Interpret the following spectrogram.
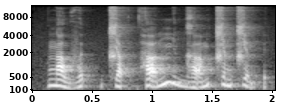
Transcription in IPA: ŋ a˧˩ w v ə˦˥ t̚ | t͡ɕ a˨˩ k̚ t̪ʰ a̰˧˥ n ɲ ɨ̤˨˩ ŋ ɣ a̰˧˥ m t͡ɕ ə˨˦ n t͡ɕ ḛ˧˨ m ʔ

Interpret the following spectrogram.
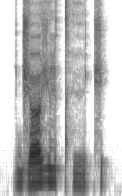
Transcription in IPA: d͡ʒ ɜ ʒ i tʰ e̤ t͡ʃ

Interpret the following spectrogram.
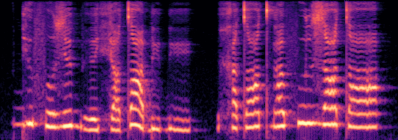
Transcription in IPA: bʲ ɯ˦ f o˧ z ø˦ bʱ ø˨ fʲ e˨ tˤ æ˦˨ ɓ y˨ ɓ y˨ | x ø˧ tˤ w ø˦ tˤ ɡ o˦ f u˦ l z ɑ˦ t ɑ˦

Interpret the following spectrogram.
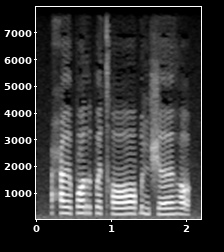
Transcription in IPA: ħ əː p ɔ r p ə tʰ ɔː ɓ ə ŋ ʃ əː ɦ ɔ

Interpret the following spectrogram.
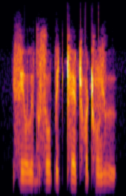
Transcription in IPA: s e o̯ l ɯ d u s o p e c ʈʰ ɛː ʈʰ ɔ ʈʰ õ ʒ ɯː

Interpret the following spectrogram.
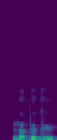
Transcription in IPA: m œ b ʏ ɡ y

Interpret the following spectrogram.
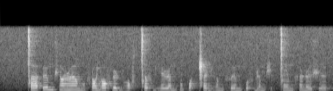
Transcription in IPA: ǀ ɐ ʔ ø m ʃ ɔ̃ ɭ œ̃ ɡʷ ə̃ f ɽ ɔ j ɔ f ɽ ø ɖʱ ɔ f ǀ ə f ɖʱ e ɭ ə m p ə̃ p ɔ ǁ ə ɖʱ œ m f ø m p ʊ f ɖ œ m ʃ ə ǀ ẽ m x œ̃ ɳ ʏ ʃ ʏ

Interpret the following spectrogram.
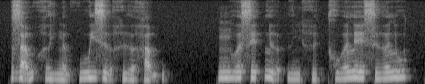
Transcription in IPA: z a̰˧˥ w h ə̤˨˩ j n ə̰˧˨ w h w u˧ j z ɨ̰˧˨ ə̯ h ɨ˧˩ ə̯ h a̰˧˨ w ʔ | ɲ u˧ ə̯ s e˦˥ t̚ l ɨ̰˧˨ ə̯ ʔ ɨ̤˨˩ n h ɨ˨˩ t̚ x u˨˦ ə̯ l e˧ s ɨ˨˦ ə̯ l u˦˥ t̚

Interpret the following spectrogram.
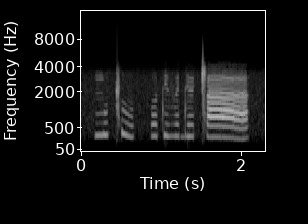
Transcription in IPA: m u ǁ u | o t y v ø d ø ǁ aː

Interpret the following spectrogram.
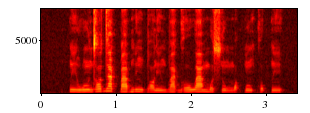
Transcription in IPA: k͡p ĩ˧ w ũ˧ d ɔ˦ d a˦˨ k͡p a˧ b ĩ˧ ɡ͡b ɔ˨ ɾ ĩ˨˦ b a˧ ɡ o˦ w a˦ m o˧ s ũ˨ m ɔ˨ k͡p ũ˧ k o˨ k͡p ĩ˧

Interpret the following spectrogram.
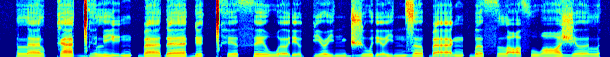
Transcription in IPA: l æ˩˧ l k æ˥˨ ɡ͡ǀ ɪ˩˧ l j ḭ˥˨ ŋ ɓ æ˨˩ ɗ ɛ˧˥ ɠ ɪ˥ ǀʰ ɪ˨˩ θ ɪ˥˨ w ə̰˨˩ ɾʲ ə̰˧ pʲ ə˞˩˧ j n d͡ʒ u˨˩ ɾʲ ə̰˧˥ j n z ə˧˥ ɓ æ̰˥ ŋ ɓ ə˥˨ θ l ɑ̰˧ θ w ɑ˧˥ ʒ ə˨˩ l

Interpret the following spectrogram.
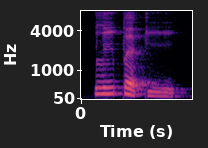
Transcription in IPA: l i˦ p ɛ˦˨ k i˨

